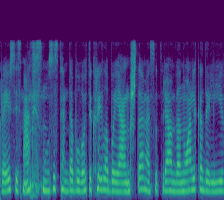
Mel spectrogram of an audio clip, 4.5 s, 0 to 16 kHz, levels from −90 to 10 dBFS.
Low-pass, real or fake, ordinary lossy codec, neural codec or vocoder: 7.2 kHz; real; MP3, 96 kbps; none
